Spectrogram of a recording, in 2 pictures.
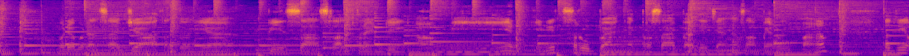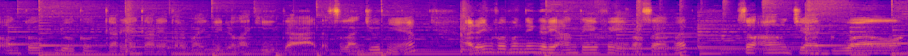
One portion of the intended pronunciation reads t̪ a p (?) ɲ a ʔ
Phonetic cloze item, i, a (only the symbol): i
